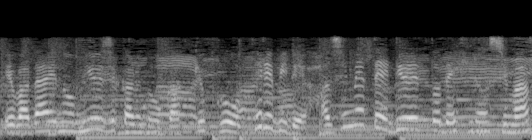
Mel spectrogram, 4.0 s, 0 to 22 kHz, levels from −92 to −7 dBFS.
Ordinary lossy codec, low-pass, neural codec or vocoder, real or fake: Opus, 64 kbps; 7.2 kHz; none; real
